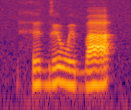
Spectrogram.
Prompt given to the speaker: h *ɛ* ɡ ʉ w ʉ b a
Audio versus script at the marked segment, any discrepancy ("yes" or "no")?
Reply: yes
